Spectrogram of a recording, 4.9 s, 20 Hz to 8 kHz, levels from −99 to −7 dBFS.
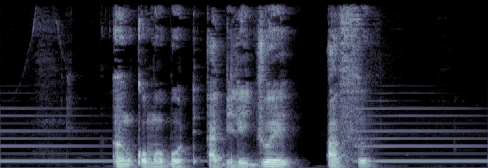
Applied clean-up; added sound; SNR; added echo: none; Wind instrument, woodwind instrument; 20 dB; reverberation time 0.3 s.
